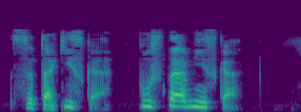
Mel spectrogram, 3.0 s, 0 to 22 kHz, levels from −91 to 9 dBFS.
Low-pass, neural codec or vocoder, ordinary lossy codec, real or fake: 7.2 kHz; none; AAC, 48 kbps; real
